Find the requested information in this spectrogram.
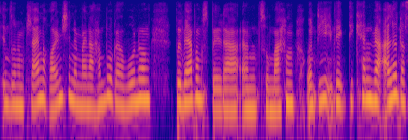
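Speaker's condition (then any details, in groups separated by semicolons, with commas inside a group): Cleft palate; congenital, born in former GDR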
